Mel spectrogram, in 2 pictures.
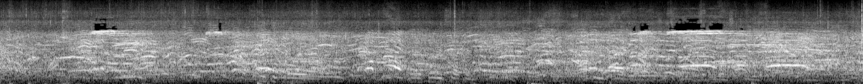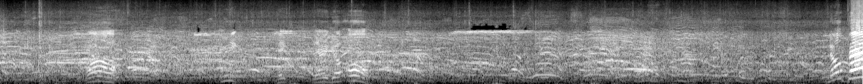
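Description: Many overlapping voices: spectators' chatter and calls around the pool, with no single voice standing out.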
